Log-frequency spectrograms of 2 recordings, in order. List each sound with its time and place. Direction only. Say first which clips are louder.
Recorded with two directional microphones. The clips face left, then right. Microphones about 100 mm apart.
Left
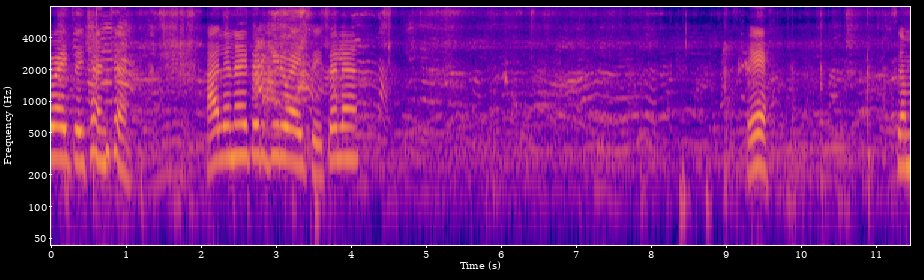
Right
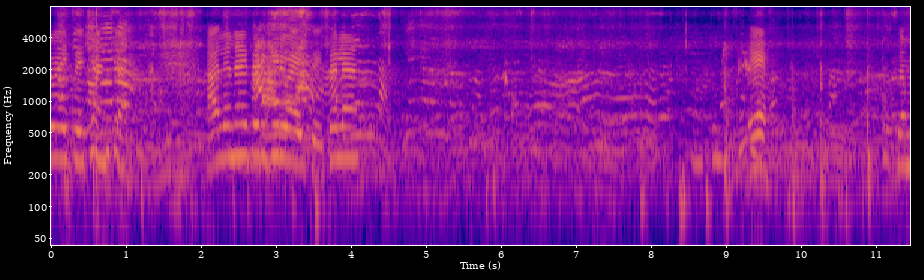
0.0 s speech: left 10 dB; 65° left (ahead or behind)
2.0 s speech: left 9 dB; 55° left (ahead or behind)
2.6 s speech: left 3 dB; 5° left (ahead or behind)
3.0 s speech: left 6 dB; 50° left (ahead or behind)
9.3 s speech: left 7 dB; 65° left (ahead or behind)
11.3 s speech: left 10 dB; 70° left (ahead or behind)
